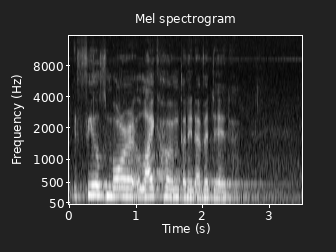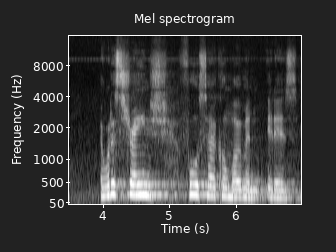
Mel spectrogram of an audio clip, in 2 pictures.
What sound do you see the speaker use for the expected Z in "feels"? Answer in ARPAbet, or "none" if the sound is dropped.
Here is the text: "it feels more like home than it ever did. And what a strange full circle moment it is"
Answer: Z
